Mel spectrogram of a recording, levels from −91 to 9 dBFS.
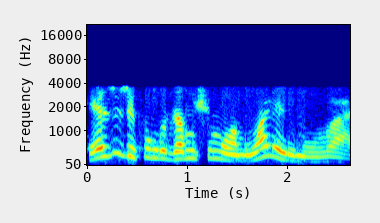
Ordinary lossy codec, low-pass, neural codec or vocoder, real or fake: none; 3.6 kHz; none; real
